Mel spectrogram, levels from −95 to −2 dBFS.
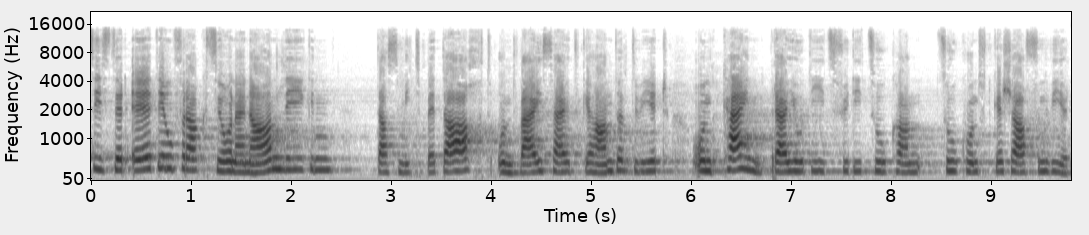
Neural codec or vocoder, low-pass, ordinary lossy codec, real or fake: vocoder, 44.1 kHz, 128 mel bands every 256 samples, BigVGAN v2; 14.4 kHz; none; fake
